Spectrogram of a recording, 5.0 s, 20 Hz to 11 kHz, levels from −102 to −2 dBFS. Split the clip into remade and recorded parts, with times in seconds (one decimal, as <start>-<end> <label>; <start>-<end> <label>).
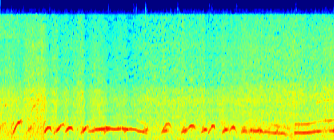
0.0-1.3 recorded; 1.3-1.9 remade; 1.9-3.3 recorded; 3.3-3.9 remade; 3.9-5.0 recorded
